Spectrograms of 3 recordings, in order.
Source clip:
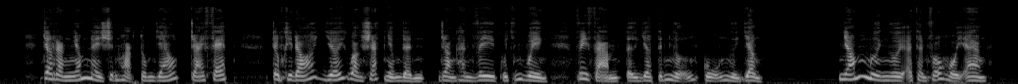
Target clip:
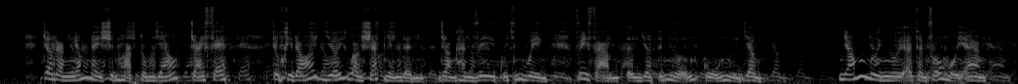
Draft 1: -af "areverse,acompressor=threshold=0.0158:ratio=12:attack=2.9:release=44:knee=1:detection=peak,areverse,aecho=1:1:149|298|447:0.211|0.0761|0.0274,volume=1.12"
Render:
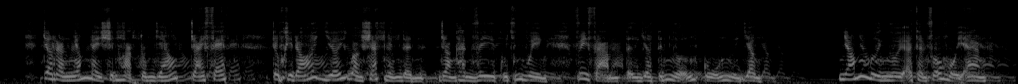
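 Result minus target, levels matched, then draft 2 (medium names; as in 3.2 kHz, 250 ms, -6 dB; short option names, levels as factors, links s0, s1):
echo 99 ms early
-af "areverse,acompressor=threshold=0.0158:ratio=12:attack=2.9:release=44:knee=1:detection=peak,areverse,aecho=1:1:248|496|744:0.211|0.0761|0.0274,volume=1.12"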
